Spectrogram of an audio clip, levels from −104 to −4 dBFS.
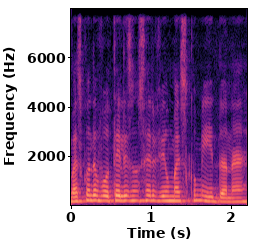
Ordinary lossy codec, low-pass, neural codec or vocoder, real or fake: none; none; codec, 16 kHz, 16 kbps, FunCodec, trained on LibriTTS, 50 frames a second; fake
